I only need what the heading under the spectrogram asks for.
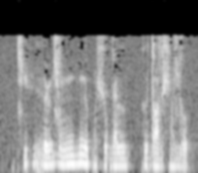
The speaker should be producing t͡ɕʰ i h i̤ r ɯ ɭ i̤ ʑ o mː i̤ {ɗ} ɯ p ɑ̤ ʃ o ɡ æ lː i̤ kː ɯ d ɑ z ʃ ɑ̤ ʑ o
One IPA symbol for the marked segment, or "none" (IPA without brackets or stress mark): n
